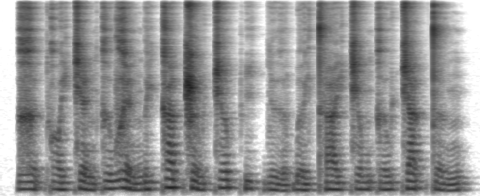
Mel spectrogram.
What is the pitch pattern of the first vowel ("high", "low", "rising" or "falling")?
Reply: low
